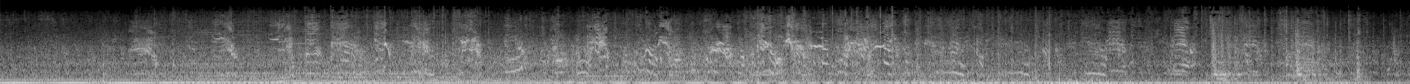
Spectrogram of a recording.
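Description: A dense crowd of chickens clucks and squawks nonstop and loud, layered over a steady low mechanical rumble like an idling engine.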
